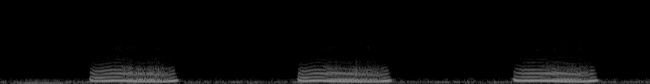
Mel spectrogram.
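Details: Three deep, droning snores from Umi the cat during a winter sleep, evenly spaced about two seconds apart, each a low harmonic buzz with a slight drop in pitch at its end.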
